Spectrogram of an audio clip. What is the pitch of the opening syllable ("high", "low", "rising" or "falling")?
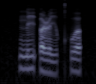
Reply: high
